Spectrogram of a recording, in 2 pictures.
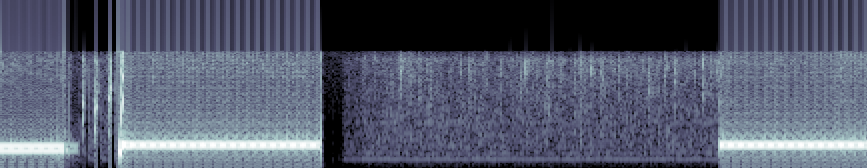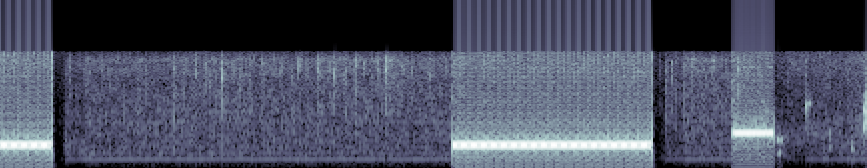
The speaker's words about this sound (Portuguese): não consegui transferir a ligação. Eu vou tentar novamente, tá?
